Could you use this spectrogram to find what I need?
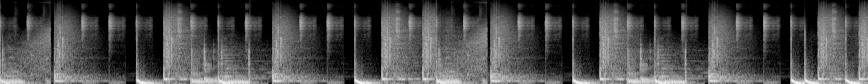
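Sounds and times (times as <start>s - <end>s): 
hip-hop breakcore breakbeat at 110 BPM: 0.0s - 8.6s.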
